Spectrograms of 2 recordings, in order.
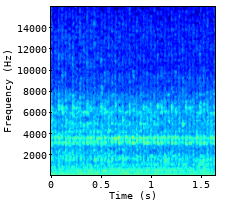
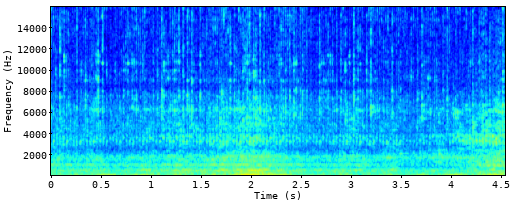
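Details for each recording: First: Front left wheel spun alone by the drivetrain after a new tie rod and tie rod end were fitted: a steady low engine hum with a light hiss and no howl or growl, so the wheel bearing sounds healthy. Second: Car with front left wheel locked at the differential and drive switched to the front right wheel, phone held close: a steady low howl over the running engine from the worn front right wheel bearing.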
